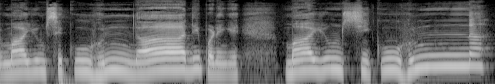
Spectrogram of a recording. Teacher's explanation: نون کے اوپر چونکہ تشدید ہے تو ایک الف کے جتنا غنہ کریں گے، لیکن نا کو لمبا نہیں کریں گے.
